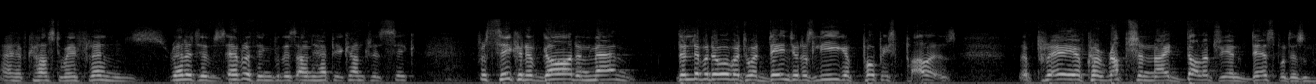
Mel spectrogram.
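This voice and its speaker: A man's voice: high voice, normal speed, fairly bright tone, rough recording. An actor playing an earnest, fanatical nobleman with a grandiose, solemn manner, in period radio drama style. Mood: fervent, solemn. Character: earnest, fanatical lord leading a crusade.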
